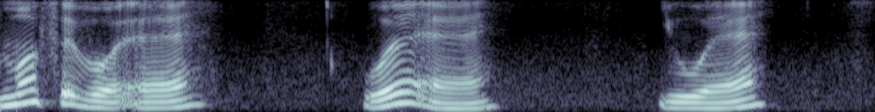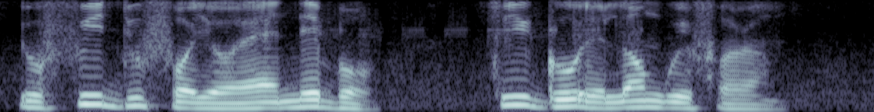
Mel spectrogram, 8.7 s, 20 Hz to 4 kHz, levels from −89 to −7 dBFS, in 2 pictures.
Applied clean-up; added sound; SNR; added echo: neural separator model SepFormer DNS4.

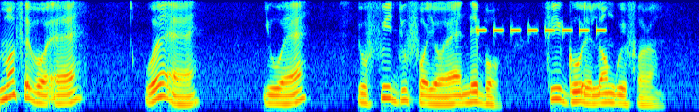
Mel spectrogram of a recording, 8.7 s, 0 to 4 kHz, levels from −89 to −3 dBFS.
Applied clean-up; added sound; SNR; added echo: none; Alarm; 4 dB; none.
